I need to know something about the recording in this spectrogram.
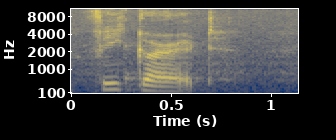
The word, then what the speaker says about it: figured: Rồi, ở đây mình phát âm là doubt, figured. Tại vì một số cái nguyên tắc mà thêm ed ở sau động từ ở thì quá khứ đó, thì cái chữ này figured nó sẽ phát âm là âm d.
